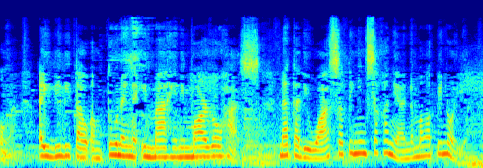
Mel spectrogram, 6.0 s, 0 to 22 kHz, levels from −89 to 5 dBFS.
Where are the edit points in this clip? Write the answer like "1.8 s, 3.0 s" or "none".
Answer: 5.0 s

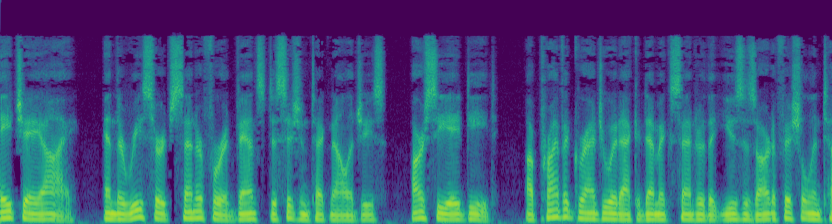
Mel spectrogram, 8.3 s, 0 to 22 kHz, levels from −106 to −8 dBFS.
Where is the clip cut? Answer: 1.4 s

